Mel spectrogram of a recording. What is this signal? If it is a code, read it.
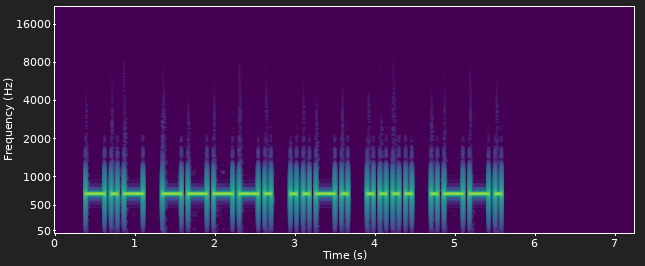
Morse code, heard as a keyed tone, about 15 wpm, 700 Hz. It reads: K9FHP
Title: USA Call Signs - 5 Characters - Repeated 3x - 15wpm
